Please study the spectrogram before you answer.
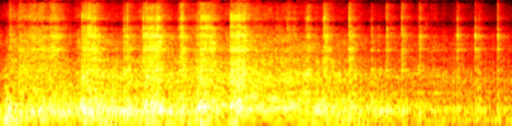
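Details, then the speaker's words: Old Honda Nova Dash two-stroke with a newer body kit, sold as-is: a crisp buzz that picks up cleanly on the throttle and drops back without misses or rattles; the engine is strong and revs healthily. "แต่เครื่องก็แรงนะเครื่องแรงเลยนี่นี่ประมาณนี้นะครับ"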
